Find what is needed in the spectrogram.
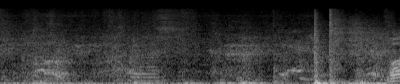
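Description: A judoka thrown onto the tatami mat: one heavy slap and thud of the body landing, a little over three seconds in.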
